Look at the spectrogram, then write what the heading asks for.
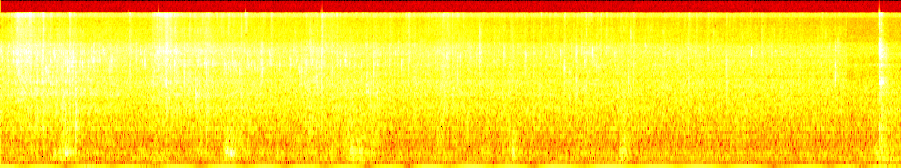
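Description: Potato cubes frying in hot ghee: a steady sizzle and bubbling that slowly eases over the seconds, over a low steady hum. A short knock near the end.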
